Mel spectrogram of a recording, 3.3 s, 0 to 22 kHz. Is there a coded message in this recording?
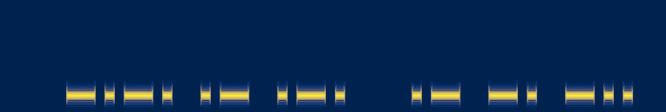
Yes: Morse code from 0.3 to 3.2 s, heard as a keyed tone, about 25 wpm, 600 Hz. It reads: CAR AND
